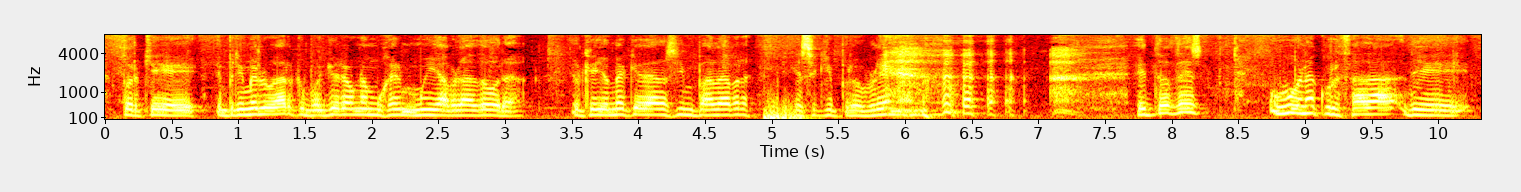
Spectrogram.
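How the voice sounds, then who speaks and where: A woman with medium pitch and lively intonation speaks at a moderate pace, with very even loudness and long, frequent pauses. Noticeable background noise is present. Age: 80s+. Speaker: nun. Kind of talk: interview answer.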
